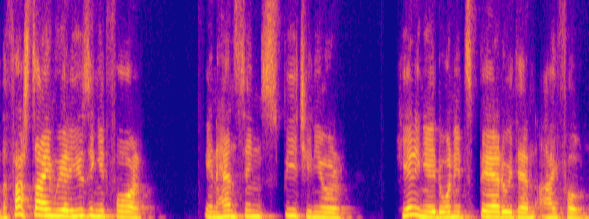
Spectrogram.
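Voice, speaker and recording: Pitched high, a man talks at a moderate pace with ordinary pitch variation. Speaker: technology executive and engineer.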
